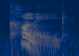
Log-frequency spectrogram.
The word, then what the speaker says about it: colleague: Colleague. So this is a noun and has two syllables. The stress is on the first syllable colleague.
